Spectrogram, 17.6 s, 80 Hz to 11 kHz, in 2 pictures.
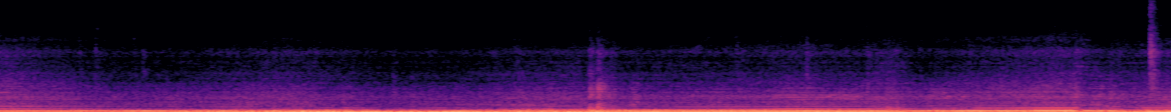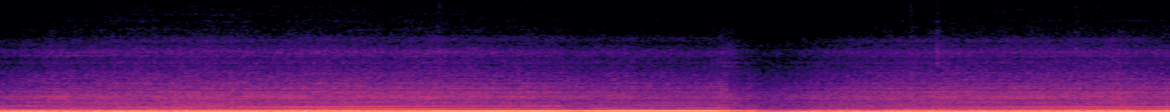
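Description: Tuned Ford Fiesta ST's 1.6 EcoBoost turbocharged four-cylinder engine under hard acceleration, heard from inside the cabin. The engine note climbs steadily, drops back briefly about eight seconds in and again about fourteen and a half seconds in, then climbs again.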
